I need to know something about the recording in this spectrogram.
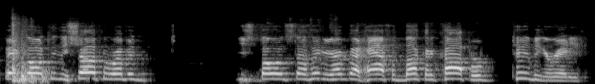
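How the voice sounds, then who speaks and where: A man's voice: very high voice, fairly even intonation, a little fast, fairly bright tone, a little hiss or hum, poor audio. A man co-hosting a casual livestream, talking in a laid-back, plainspoken way while he works in his shop. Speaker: co-host on a livestream.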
